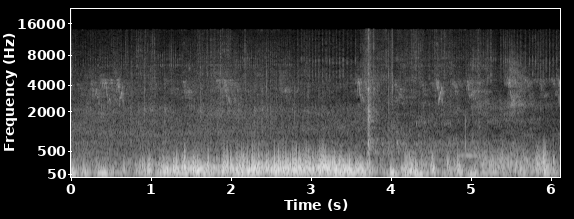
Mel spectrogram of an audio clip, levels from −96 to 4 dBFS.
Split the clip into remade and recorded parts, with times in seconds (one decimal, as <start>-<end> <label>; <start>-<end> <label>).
0.0-3.4 recorded; 3.4-4.3 remade; 4.3-6.1 recorded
